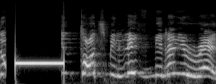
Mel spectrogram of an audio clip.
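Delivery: shrill, loud, swooping angry scream, don't stretched long. Retelling labor pains as nurses touched her: imitating someone screaming. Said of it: "somebody was screaming".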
